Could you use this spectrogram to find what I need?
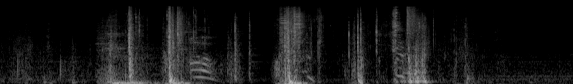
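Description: A man screams and grunts in a struggle.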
